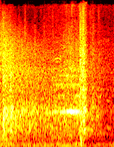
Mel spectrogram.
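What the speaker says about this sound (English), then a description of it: "Protesters clash with police on the streets of Tbilisi. Some throw fireworks at officers" Fireworks thrown at police during a street protest in Tbilisi, a loud steady crowd roar with a sharp burst and thump near the middle, backed by a sustained whistling tone.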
